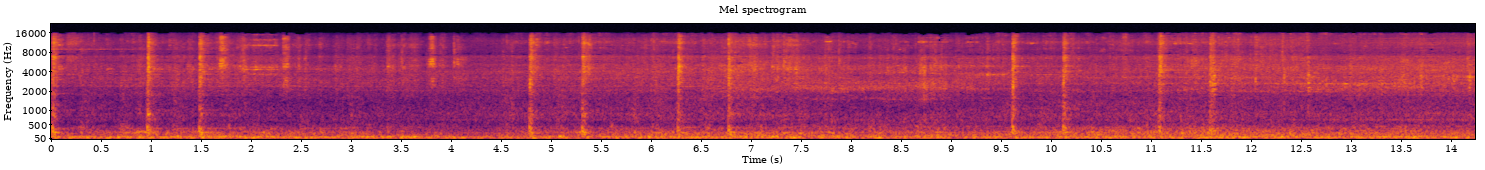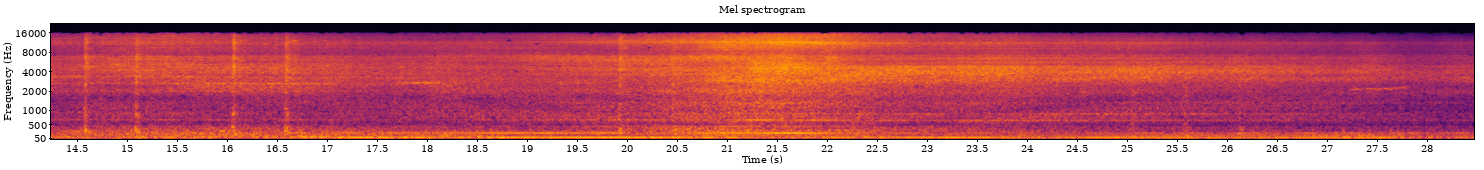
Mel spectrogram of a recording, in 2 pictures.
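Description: Train running through the station, its wheels clacking over the rail joints in the first half over a steady low hum. The hum swells with a steady droning tone later on, and a burst of hiss comes about two-thirds of the way through.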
